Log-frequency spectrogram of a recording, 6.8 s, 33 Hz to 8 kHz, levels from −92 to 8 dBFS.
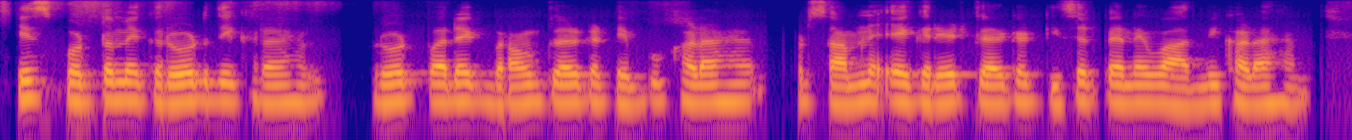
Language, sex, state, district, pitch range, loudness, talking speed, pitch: Hindi, male, Jharkhand, Palamu, 140-155 Hz, -17 LUFS, 255 wpm, 145 Hz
